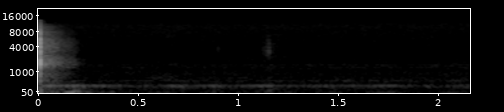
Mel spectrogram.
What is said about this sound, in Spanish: Y ese chasquido que acabo de dar ya es pasado. Porque ya me tengo que referir a él en tiempo pasado. Ya pasó.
